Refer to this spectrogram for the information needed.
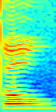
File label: "gou1", mandarin, female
